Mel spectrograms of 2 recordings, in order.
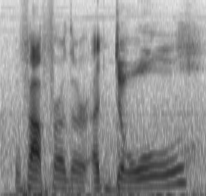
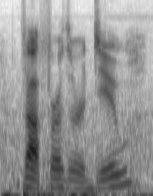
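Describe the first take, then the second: First: It is said in a Louisville accent. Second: It is said in a plain accent.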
